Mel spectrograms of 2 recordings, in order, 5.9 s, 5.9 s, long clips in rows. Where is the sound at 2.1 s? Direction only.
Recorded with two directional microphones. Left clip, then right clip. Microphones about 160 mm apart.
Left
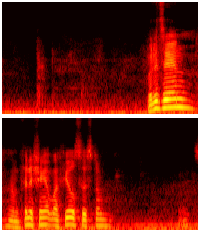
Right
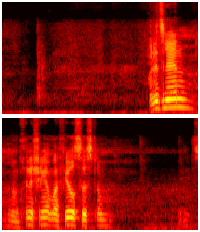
15° right (ahead or behind).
